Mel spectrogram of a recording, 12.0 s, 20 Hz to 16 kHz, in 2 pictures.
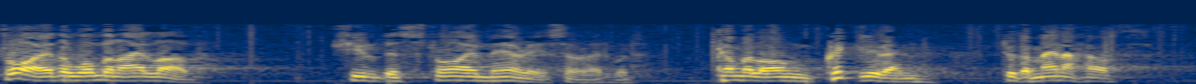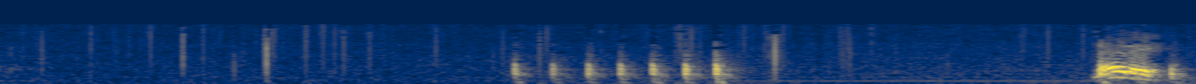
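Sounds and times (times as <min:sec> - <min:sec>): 
speech: 0:00.0 - 0:01.1, 0:01.7 - 0:05.8, 0:11.6 - 0:11.9
knocking on a door at a manor house: 0:08.5 - 0:09.7.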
